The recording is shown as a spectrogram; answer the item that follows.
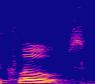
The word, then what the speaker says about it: clothes: okay and this one some students have a hard time pronouncing it they say clo it is close close it's like the verb open close so close see what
